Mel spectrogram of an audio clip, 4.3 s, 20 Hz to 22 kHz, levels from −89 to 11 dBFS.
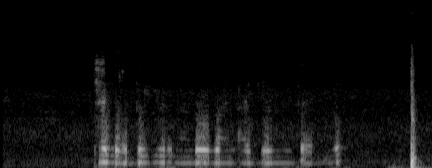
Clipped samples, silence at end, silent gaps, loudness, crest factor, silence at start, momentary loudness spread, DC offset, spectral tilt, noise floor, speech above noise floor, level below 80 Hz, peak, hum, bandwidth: under 0.1%; 0.15 s; none; -32 LUFS; 30 dB; 0.95 s; 18 LU; under 0.1%; -11 dB/octave; -69 dBFS; 37 dB; -44 dBFS; -4 dBFS; none; 5.4 kHz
